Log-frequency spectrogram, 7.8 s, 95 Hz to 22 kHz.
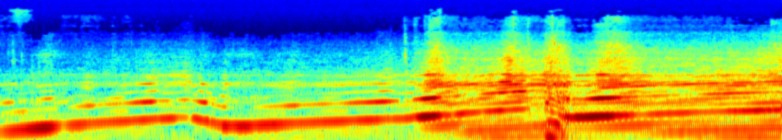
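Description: Toyota A90 Supra's B58 turbocharged straight-six accelerating hard at full throttle, heard from inside the cabin. The engine note climbs steadily and drops at each upshift, about two seconds in and again about five and a half seconds in.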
